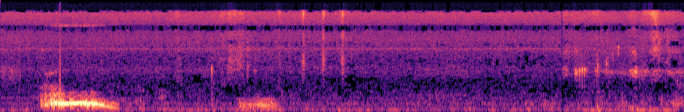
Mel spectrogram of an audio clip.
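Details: Hungry girl's stomach growling: a loud, low gurgling growl followed by a softer rumble a couple of seconds later, with quiet between; ordinary borborygmi.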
